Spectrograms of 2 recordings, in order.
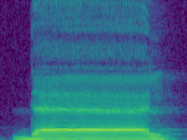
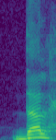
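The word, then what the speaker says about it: دال: দাল হরফটি বারিক হরফ। এ হরফটি উচ্চারণ করার সময় আমরা অবশ্যই তিন আলিফ টেনে পড়বো।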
